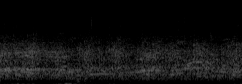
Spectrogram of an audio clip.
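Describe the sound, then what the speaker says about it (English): Fans in a high school boys basketball gym applaud their starting players, a dense, continuous wash of clapping from a crowd, with voices mixed in. "Now the Dale fans will come to their feet in unison to applause for their first 7 guys"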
